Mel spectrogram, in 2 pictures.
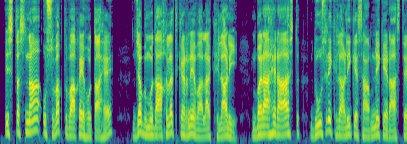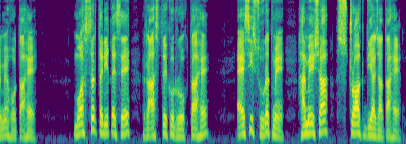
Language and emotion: Urdu, neutral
